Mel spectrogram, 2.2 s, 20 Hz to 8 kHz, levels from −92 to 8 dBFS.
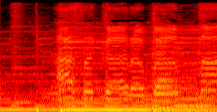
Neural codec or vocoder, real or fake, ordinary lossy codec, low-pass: vocoder, 24 kHz, 100 mel bands, Vocos; fake; none; 7.2 kHz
